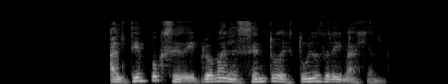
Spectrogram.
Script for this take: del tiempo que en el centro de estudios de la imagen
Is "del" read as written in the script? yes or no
no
